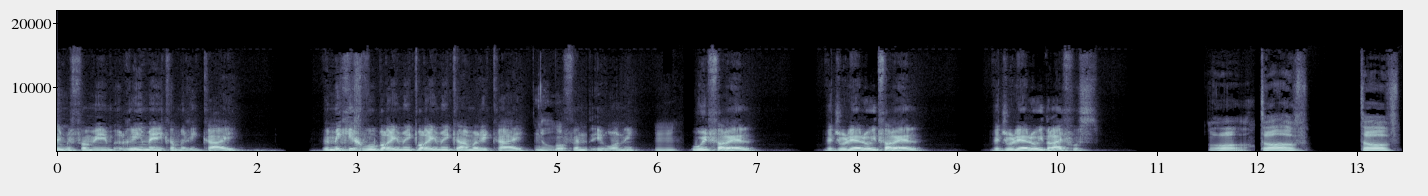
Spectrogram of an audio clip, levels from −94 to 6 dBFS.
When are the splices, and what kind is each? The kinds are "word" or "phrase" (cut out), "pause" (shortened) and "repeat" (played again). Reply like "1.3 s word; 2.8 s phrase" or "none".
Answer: 3.6 s repeat; 5.3 s word; 6.3 s pause; 8.2 s repeat; 12.0 s pause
